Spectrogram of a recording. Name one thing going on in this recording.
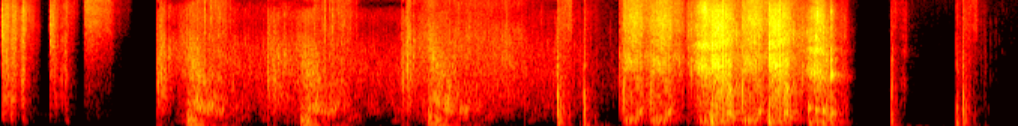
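Water splashes and sloshes with swimming strokes.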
